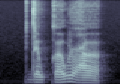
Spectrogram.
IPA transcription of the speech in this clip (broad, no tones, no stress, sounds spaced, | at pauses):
d ɛ w k ɐ w ʕ ɐ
